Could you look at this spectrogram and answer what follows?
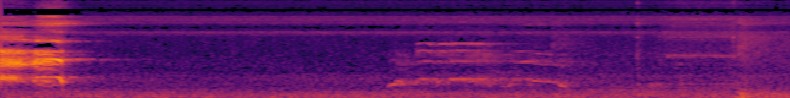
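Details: White-eared decoy junglefowl rooster: the loud tail of a harsh crow cuts off early, then a second, fainter, more distant crow answers with a drawn-out wavering call of about one and a half seconds, over constant insect-like hiss and low hum.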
